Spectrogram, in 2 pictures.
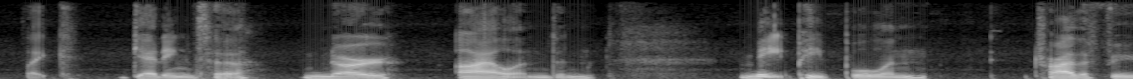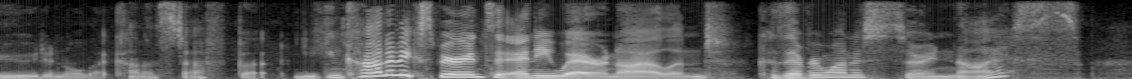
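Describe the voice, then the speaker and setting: The speaker sounds animated, with very wide pitch swings and big swings in loudness at a moderate pace. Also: woman, very deep, low pitch for a woman. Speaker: podcast co-host. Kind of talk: casual chat.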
